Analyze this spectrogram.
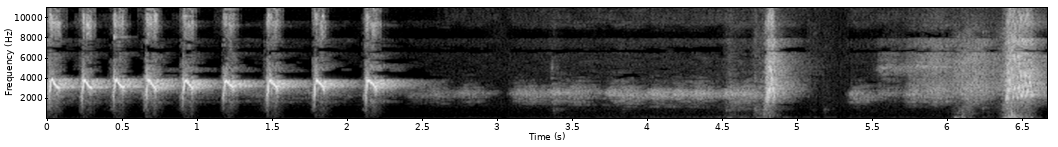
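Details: Grey-cheeked bulbul, a tutor voice for white-rumped shamas, giving about eight clear sharp whistled notes in quick succession, then a soft wavering warble and two loud rasping bursts.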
